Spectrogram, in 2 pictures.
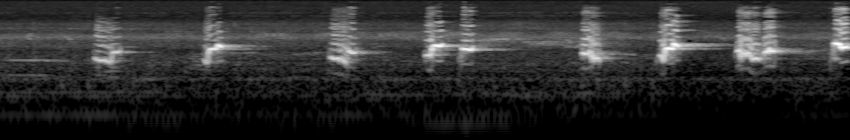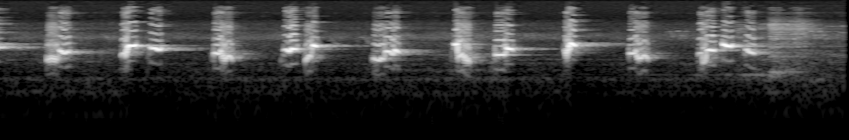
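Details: Yellow-vented bulbul singing full 'ropel' for teaching cage birds: notes start spaced and quicken into a brisk string of bubbly chirps with rising whistled ends.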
